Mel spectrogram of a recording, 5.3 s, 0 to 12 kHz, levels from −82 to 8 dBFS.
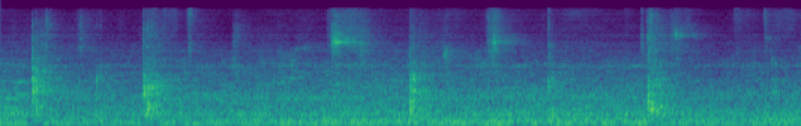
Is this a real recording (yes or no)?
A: no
